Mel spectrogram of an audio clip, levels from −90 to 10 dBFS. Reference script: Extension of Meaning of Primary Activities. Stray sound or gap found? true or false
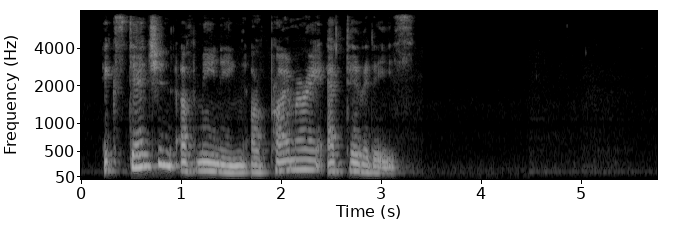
false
